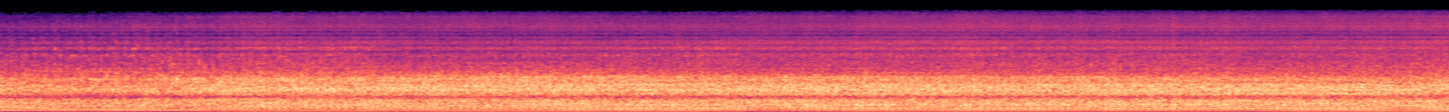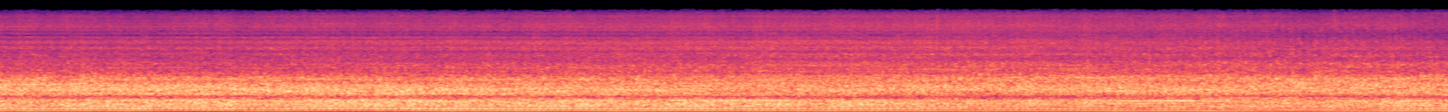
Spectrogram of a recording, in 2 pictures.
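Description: Diesel engine of a crawler-track paddy tiller running steadily under load as it tills a flooded rice field. Its note shifts slightly about two seconds in and again near the end.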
